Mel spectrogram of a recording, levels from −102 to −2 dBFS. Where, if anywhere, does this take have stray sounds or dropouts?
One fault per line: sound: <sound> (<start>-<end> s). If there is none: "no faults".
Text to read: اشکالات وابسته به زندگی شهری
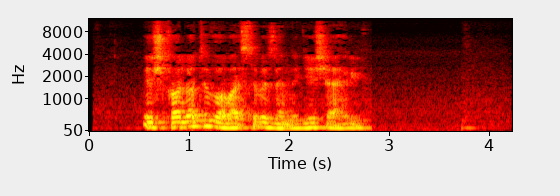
no faults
